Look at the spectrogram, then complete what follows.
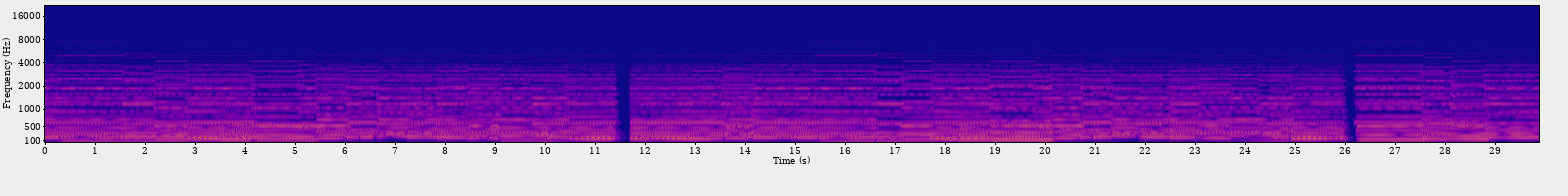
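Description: Organ playing slow, held chords over a changing bass line. The music cuts out for an instant twice, about 12 and 26 seconds in.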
